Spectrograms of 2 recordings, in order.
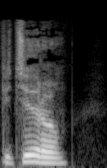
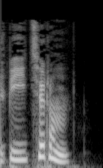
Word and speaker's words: Питером: А где изменения-то ударения? – В пятером. – А в, как надо? В под Питером. Правильно, конечно же.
